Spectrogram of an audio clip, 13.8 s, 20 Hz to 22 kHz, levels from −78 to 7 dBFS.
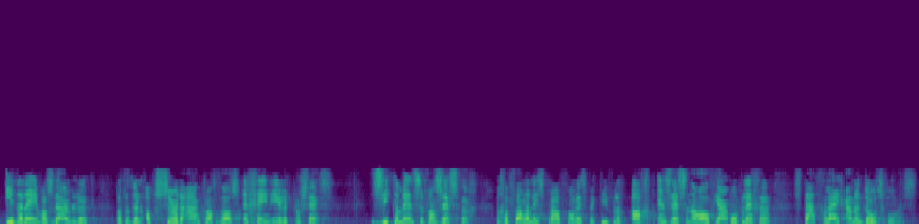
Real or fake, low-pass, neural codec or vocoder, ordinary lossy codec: fake; 5.4 kHz; codec, 44.1 kHz, 7.8 kbps, Pupu-Codec; MP3, 32 kbps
